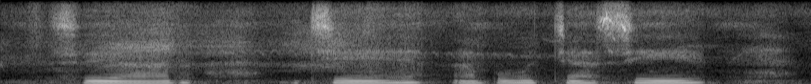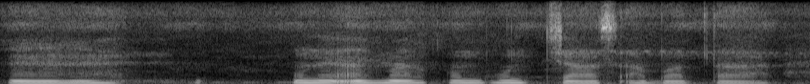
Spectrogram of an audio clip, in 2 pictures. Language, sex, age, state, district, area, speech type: Santali, female, 30-45, West Bengal, Birbhum, rural, spontaneous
